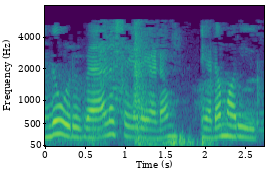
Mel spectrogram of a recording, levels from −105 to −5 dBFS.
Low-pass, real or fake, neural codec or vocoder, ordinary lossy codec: 7.2 kHz; real; none; MP3, 24 kbps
